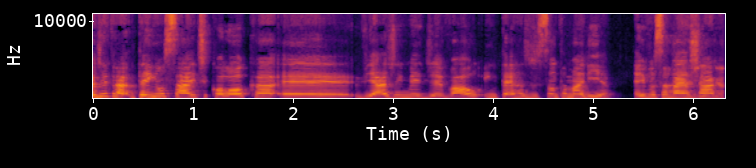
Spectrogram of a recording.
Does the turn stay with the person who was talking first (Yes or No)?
Yes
